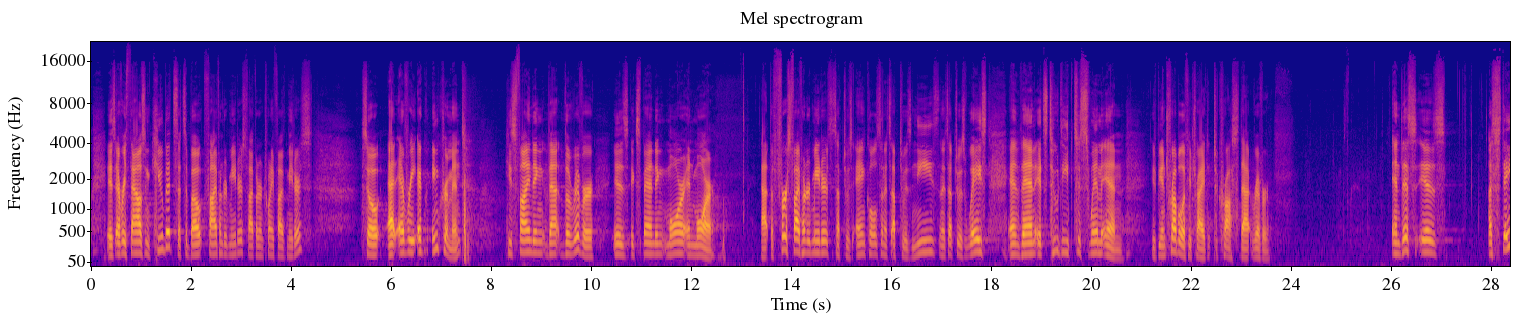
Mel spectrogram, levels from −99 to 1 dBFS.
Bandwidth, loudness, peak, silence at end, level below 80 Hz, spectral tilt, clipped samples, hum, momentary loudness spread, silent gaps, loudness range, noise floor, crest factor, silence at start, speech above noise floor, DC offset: 17 kHz; -23 LUFS; 0 dBFS; 0 s; -78 dBFS; -4 dB/octave; under 0.1%; none; 15 LU; none; 7 LU; -72 dBFS; 24 dB; 0.1 s; 48 dB; under 0.1%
